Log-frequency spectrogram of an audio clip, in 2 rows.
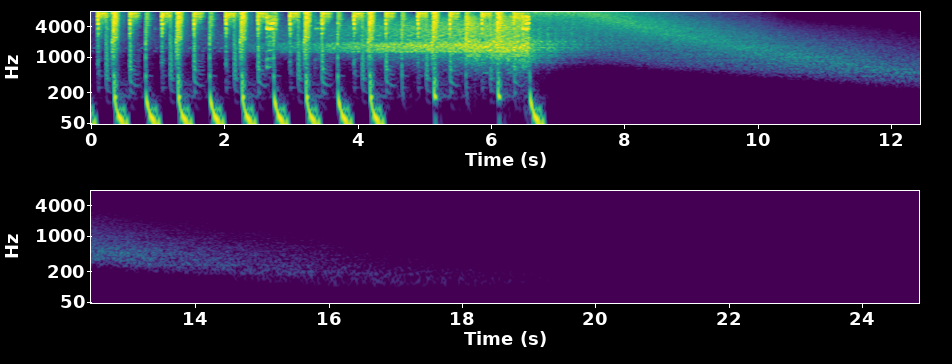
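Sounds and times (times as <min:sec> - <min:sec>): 
beat: 0:00.0 - 0:07.7.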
